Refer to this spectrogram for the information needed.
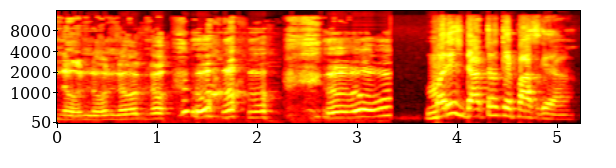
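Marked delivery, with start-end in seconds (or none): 1.1-3.3 soft chuckle. Real, not acted. Laugh between jokes.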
